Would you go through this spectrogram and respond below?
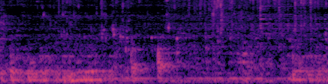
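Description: Cold water running from a tap to wet the face at a sink, a steady close splashing and trickling flow with small shifts as hands move through it, fairly quiet, no talk.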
